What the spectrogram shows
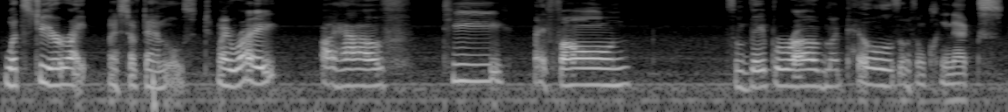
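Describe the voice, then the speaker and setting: Young woman vlogger, sick and stuffy, gravelly fry in her voice, offhand chatty reading, faint hiss behind. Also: on the high side, flat delivery, takes it slowly, darkish tone. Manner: chatty, reads each question then comments offhand with many fillers. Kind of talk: casual vlog, reading old journal answers aloud. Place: small bedroom in an apartment.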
